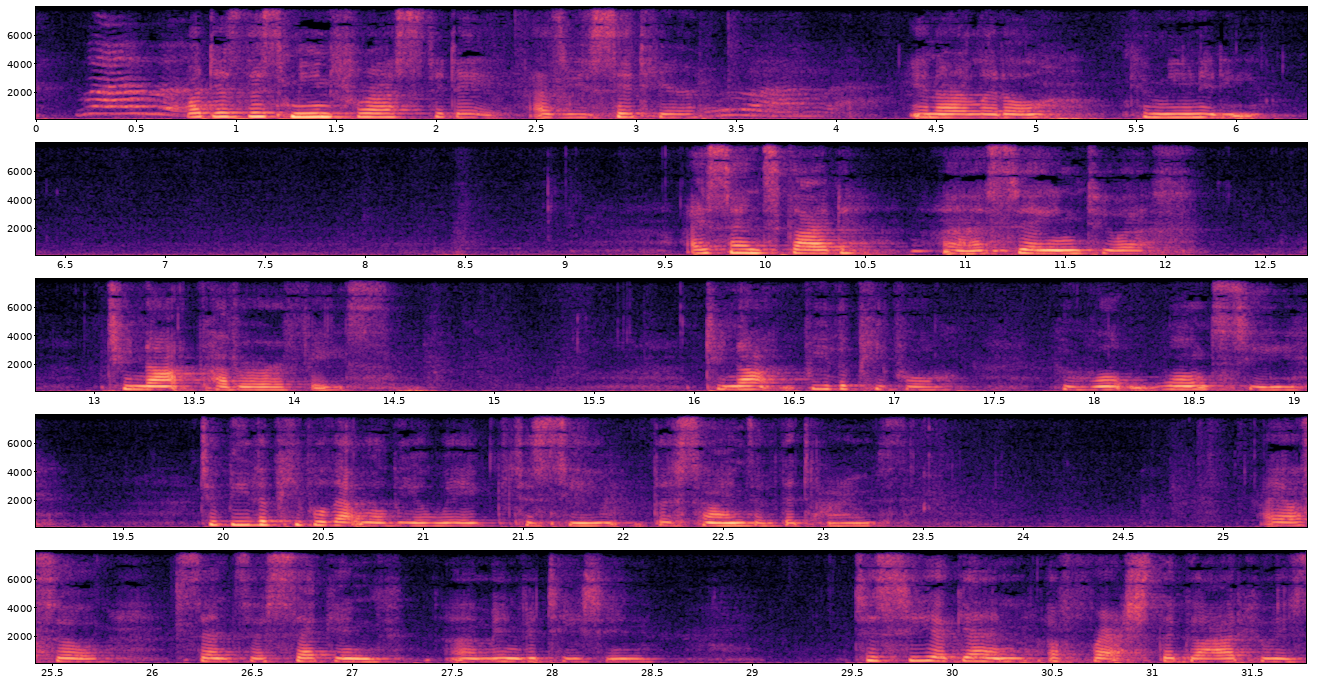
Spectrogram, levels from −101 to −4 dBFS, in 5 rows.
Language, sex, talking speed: English, female, 125 wpm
